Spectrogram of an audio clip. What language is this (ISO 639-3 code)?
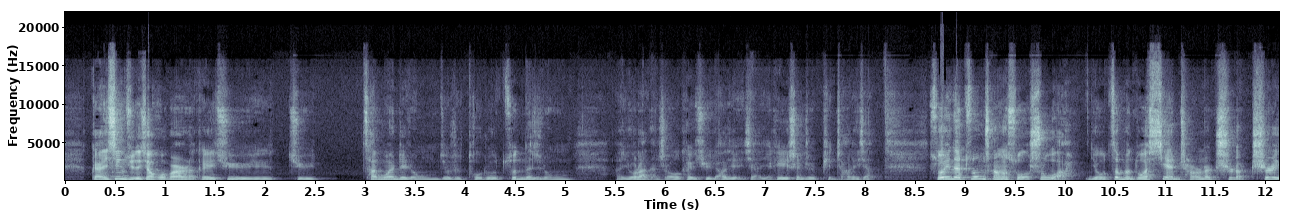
zho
